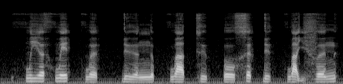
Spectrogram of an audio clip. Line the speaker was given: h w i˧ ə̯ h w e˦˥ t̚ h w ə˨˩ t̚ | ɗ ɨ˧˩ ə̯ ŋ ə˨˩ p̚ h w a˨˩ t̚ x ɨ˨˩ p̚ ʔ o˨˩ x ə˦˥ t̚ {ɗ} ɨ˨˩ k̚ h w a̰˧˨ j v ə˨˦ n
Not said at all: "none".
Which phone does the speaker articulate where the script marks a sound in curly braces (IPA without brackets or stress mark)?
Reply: ɗ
